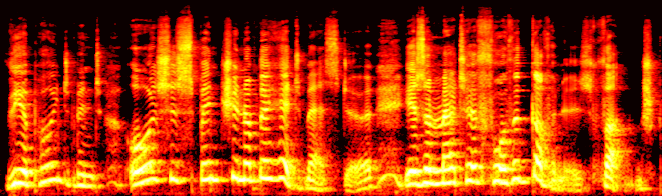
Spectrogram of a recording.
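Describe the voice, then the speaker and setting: A woman reads as a haughty aristocratic man, a storybook villain who sneers in a silky, lazy drawl. The voice often lifts in pitch, mock-polite and full of smooth menace. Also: big pitch swings, a little slow, darkish tone. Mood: smug. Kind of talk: storybook character reading.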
